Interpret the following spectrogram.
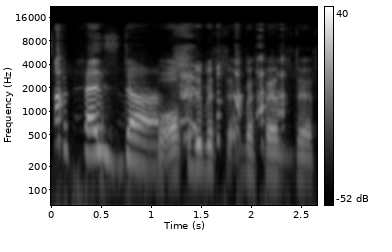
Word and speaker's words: Bethesda: Well, okay, that's how you pronounce it. I call it Blissinda. What? Oh my god. It's Bethesda.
